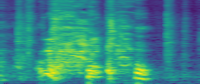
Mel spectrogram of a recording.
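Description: An elderly man coughing into his hand: one long rough cough about half a second in, then two shorter coughs.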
